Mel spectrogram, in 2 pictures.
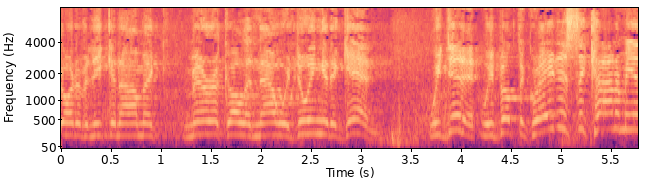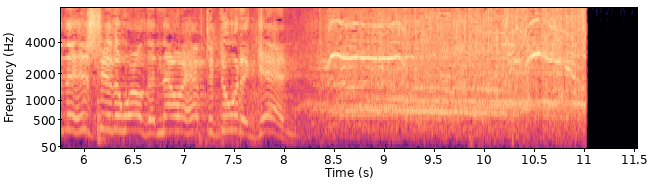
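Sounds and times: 
speech: 0.0s - 9.4s
crowd cheering: 8.1s - 11.1s.

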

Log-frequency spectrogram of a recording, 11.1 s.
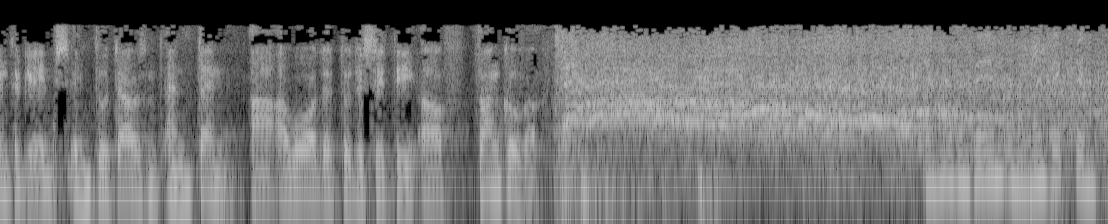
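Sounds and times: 
speech: 0.0s - 6.2s, 9.2s - 11.0s
large crowd cheering: 5.6s - 11.0s.

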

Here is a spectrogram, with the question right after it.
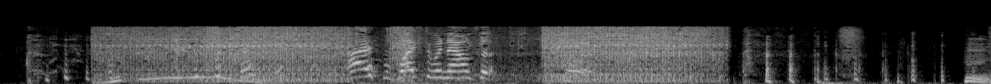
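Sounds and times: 
laughter: 0.3s - 3.0s, 7.4s - 9.9s
central vacuum system running: 0.9s - 7.4s
speech: 1.1s - 1.6s, 3.7s - 5.1s, 9.7s - 9.9s.

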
